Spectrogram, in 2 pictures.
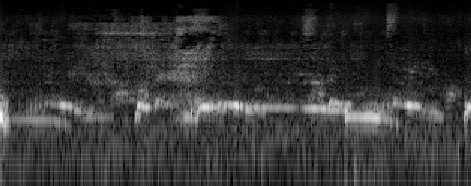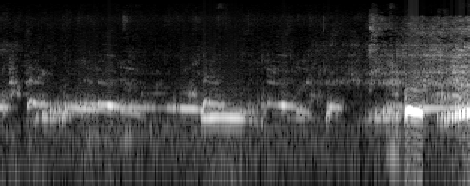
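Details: Barbary dove singing actively: soft, low, rolling coos in a steady series, with a few faint clicks and a louder bump near the end.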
